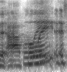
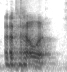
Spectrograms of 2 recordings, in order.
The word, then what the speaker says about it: appellate: She is the mother of three children and is a practicing, is an appellate attorney? – Close. Appellate.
